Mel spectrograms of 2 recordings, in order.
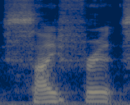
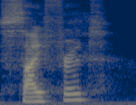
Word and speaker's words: Seyfried: Um, it's Seyfried. Seyfried.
